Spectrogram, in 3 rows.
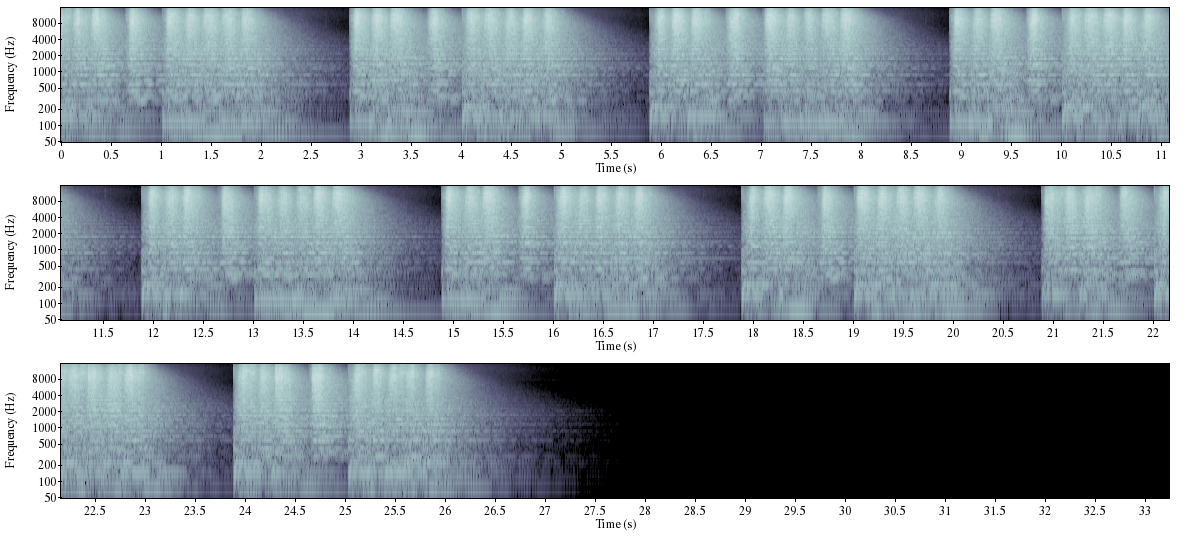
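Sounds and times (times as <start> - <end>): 
full ensemble playing tutti: 0.1 - 26.5.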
